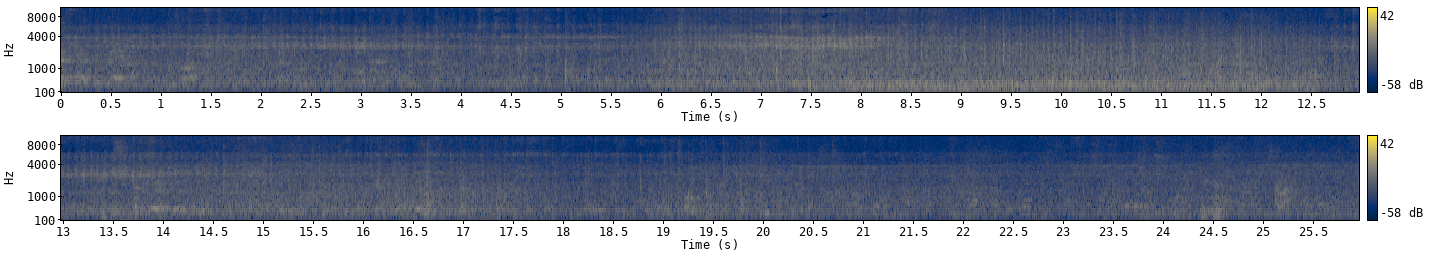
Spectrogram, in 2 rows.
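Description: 16mm-scale live steam model locomotive and its train running on the layout's track, with a steady hiss. It grows louder as it passes close, from about six to twelve seconds in.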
